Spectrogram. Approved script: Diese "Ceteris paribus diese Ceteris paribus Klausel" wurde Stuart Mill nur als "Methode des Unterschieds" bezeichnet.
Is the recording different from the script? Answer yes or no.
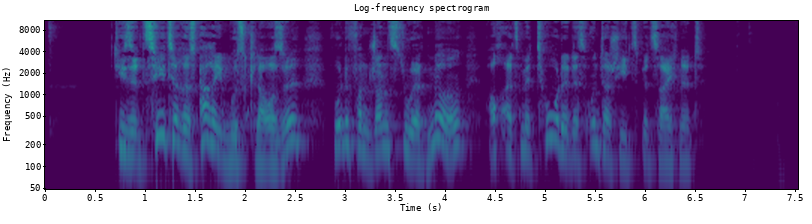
yes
